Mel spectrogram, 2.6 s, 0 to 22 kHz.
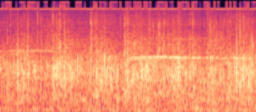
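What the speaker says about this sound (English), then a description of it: "because he's getting a round of applause" Crowd at a cricket ground applauding a batsman's 9,000th Test run, steady sustained clapping spread evenly across the stands at moderate distance, with no talk over it.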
